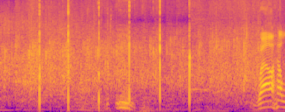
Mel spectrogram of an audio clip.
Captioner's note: applause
